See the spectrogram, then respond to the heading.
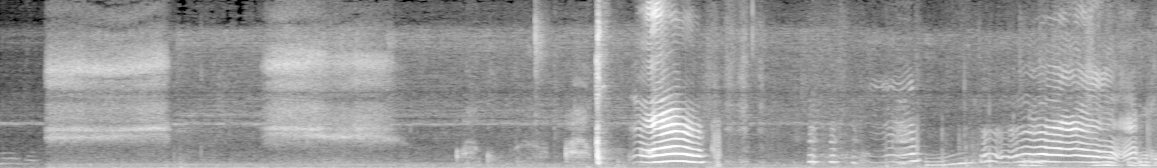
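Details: Infant cry from a one-month-old twin baby, who also shows reflex smiling: brief, high-pitched, wavering cries and fussing vocalizations amid quiet room noise; an ordinary newborn cry.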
